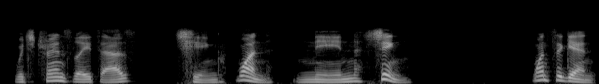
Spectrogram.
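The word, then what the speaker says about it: 请问: new words we learned Ching is pronounced with the falling rising tone and starts with a sound whereas 1 is pronounced in the falling tone let's hear you say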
